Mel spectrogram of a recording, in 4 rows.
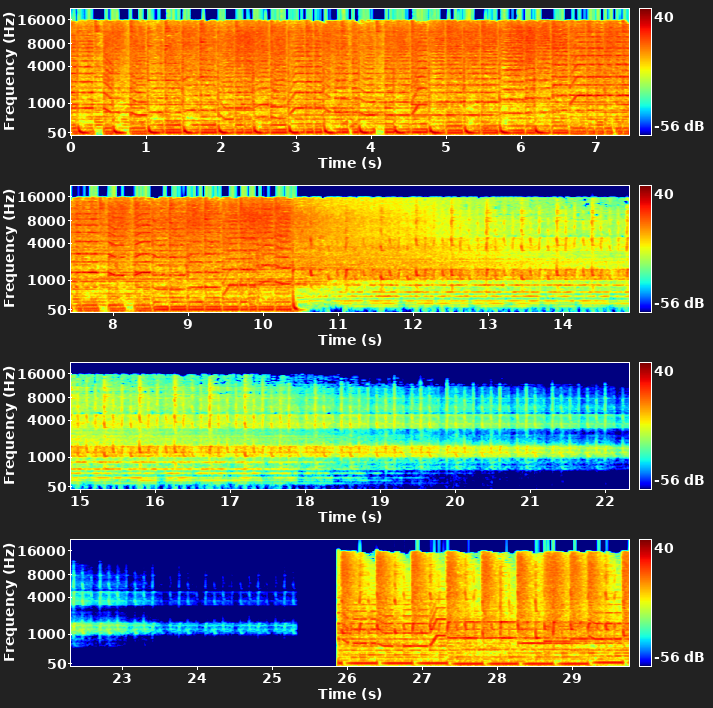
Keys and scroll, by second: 0.5 F2, 3.5 c, 3.9 F3, 5.9 shift+F2, 6.5 shift+Page_Up, 6.9 F3, 8.7 Escape, 9.7 Delete, 16.2 shift+o, 16.4 r, 17.7-20.0 typing, 20.7 ctrl+space, 25.7 c, 26.0 Escape, 29.4 Escape.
